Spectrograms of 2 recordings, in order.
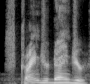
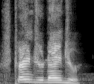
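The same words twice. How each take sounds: First: Higher-pitched playful warning; mock alarm. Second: Very high, squealed playful warning; high mock alarm. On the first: Streamer joking about a complete stranger, mock alarm. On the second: Streamer escalating the stranger joke, high mock alarm.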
